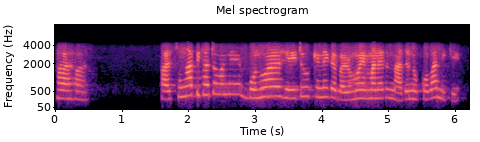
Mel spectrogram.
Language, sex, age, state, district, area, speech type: Assamese, female, 18-30, Assam, Sonitpur, rural, conversation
